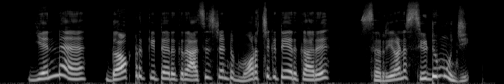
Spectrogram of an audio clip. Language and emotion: Tamil, angry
